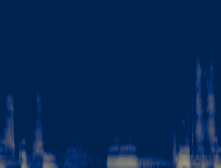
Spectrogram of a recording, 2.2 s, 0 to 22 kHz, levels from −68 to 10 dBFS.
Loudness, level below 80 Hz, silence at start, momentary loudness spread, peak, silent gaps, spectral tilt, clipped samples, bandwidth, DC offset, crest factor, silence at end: -30 LUFS; -84 dBFS; 0 s; 16 LU; -12 dBFS; none; -4 dB/octave; under 0.1%; 16 kHz; under 0.1%; 20 dB; 0 s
